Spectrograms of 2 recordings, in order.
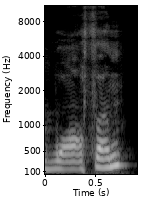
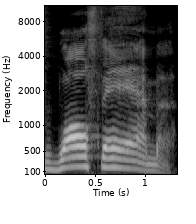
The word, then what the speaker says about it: Waltham: It's not Waltham. It's Waltham. Waltham. Some great brunch places in Waltham because you got colleges there and I assume that's why they're there.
